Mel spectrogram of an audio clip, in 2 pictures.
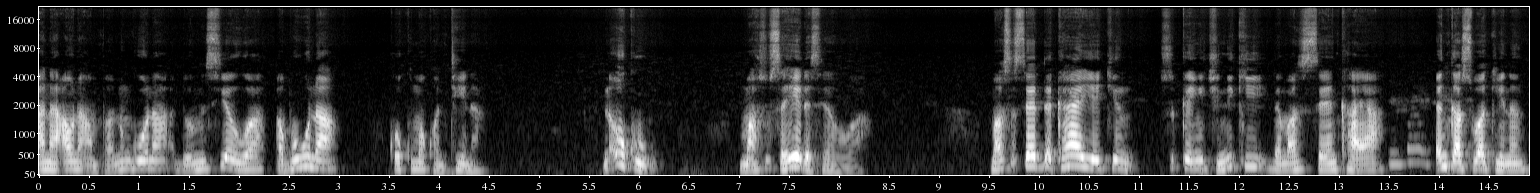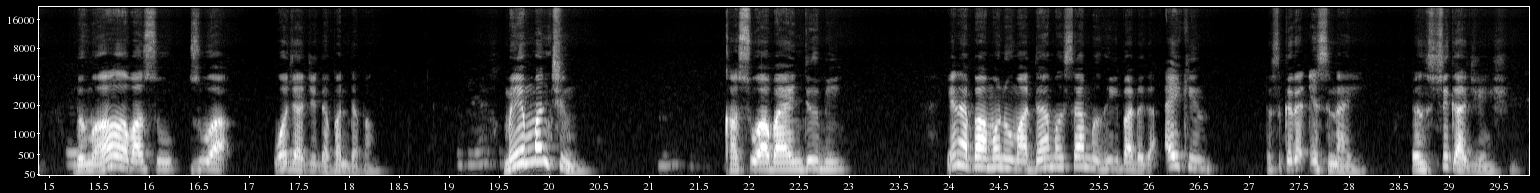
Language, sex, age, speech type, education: Hausa, male, 15-29, spontaneous, primary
